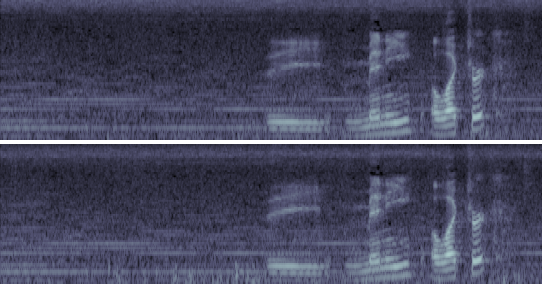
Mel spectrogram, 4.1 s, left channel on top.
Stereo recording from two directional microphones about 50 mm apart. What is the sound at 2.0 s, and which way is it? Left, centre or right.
Speech, centre.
